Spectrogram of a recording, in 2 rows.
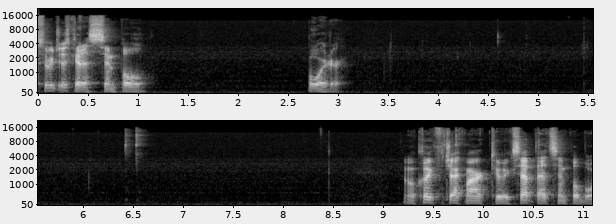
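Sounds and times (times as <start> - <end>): computer mouse clicks: 3.4 - 6.7.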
